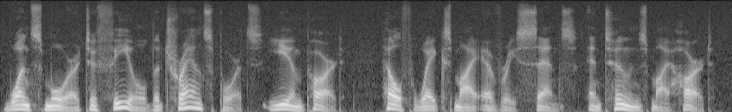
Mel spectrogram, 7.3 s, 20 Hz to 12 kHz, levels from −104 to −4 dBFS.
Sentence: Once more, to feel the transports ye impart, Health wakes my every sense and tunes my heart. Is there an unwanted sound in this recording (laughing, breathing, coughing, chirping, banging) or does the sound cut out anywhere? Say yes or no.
no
